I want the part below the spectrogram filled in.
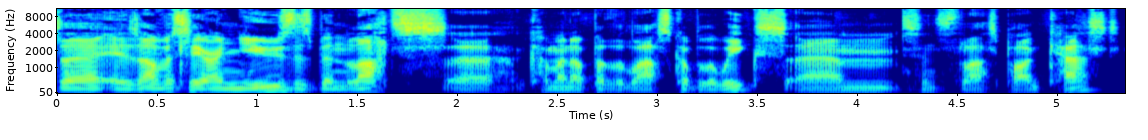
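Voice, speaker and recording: A man's voice: low voice, fairly bright tone, no room sound, clean studio sound. A man hosting a casual podcast, chatty, laughing easily and full of fillers and restarts. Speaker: podcast host.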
